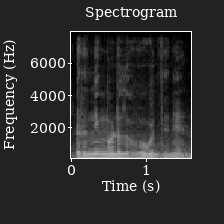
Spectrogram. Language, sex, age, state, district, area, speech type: Kannada, male, 18-30, Karnataka, Shimoga, rural, spontaneous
